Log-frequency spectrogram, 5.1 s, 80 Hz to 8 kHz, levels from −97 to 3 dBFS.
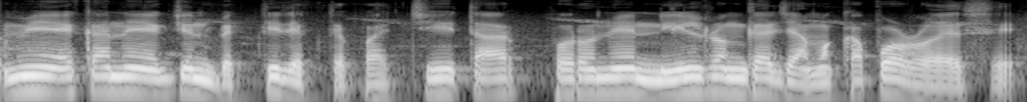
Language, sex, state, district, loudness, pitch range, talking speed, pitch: Bengali, male, Assam, Hailakandi, -14 LUFS, 105-120 Hz, 140 wpm, 115 Hz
